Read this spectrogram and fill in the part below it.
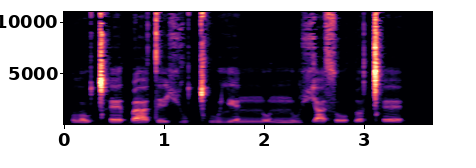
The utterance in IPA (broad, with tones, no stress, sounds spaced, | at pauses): lˠ u˨ ǀʰ ɛ˦ ɓ a˦˨ t e˦ ç u˦ ǀʰ u˨ lʲ ɛ˨ nː o˨ nː u˦ ç a˨ s o˨˦ ɠ ʌ˨ ǀʰ ɛ˨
